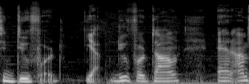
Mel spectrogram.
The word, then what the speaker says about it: Dewford: Is that how you pronounce it? Dewford.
